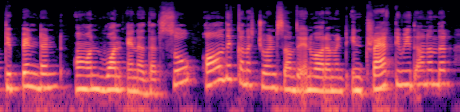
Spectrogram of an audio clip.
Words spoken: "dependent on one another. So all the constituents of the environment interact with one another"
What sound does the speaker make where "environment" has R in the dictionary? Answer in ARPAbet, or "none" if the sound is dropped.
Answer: R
